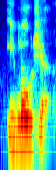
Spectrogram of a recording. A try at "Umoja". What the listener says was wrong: Umoja. Umoja. You said it like like emotions.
